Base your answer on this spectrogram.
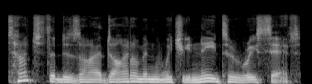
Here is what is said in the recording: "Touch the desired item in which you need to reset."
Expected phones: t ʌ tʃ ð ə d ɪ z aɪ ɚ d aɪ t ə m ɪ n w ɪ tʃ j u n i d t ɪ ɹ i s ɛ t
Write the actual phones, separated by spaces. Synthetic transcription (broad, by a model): t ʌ tʃ ð ə d ɪ z aɪ ɚ d aɪ t ə m ɪ n w ɪ tʃ j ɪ n i d t ɪ ɹ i s ɛ t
